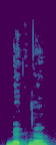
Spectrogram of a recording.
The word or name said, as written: maintenant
